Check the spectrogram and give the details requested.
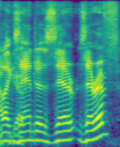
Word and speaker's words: Alexander Zverev: And now plays You pronounce this better than me, Pete. You can Alexander Zverev.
